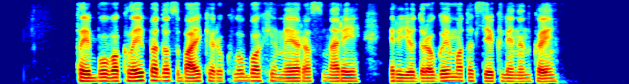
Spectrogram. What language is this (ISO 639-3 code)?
lit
